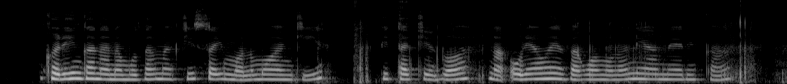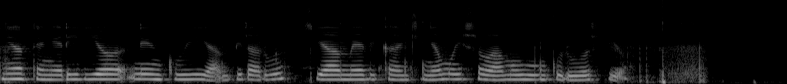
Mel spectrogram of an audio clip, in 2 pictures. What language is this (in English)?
Kikuyu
